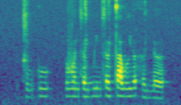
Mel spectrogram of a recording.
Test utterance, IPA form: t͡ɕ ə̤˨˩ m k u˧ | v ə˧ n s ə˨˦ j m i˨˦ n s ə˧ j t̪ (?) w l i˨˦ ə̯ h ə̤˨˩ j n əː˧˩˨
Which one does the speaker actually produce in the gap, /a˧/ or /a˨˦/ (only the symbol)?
a˧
